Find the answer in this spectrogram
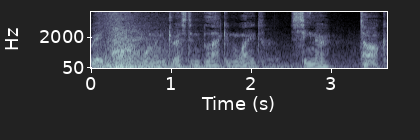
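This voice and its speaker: At a moderate pace, a man performs a put-on character voice pitched very deep and low. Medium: video game. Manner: terse, deadpan, gravelly understatement.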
